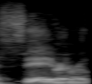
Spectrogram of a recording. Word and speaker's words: Sabre: right winded laughing yeah savor like like the sword yeah they're not when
